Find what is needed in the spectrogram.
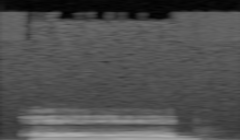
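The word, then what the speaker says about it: آب: Okay, and next word is, it's alif and with mud sign, so it sounds, it is pronounced like ah sound, ah sound. Ab, and bay at the end, so ab, ab, ab.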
